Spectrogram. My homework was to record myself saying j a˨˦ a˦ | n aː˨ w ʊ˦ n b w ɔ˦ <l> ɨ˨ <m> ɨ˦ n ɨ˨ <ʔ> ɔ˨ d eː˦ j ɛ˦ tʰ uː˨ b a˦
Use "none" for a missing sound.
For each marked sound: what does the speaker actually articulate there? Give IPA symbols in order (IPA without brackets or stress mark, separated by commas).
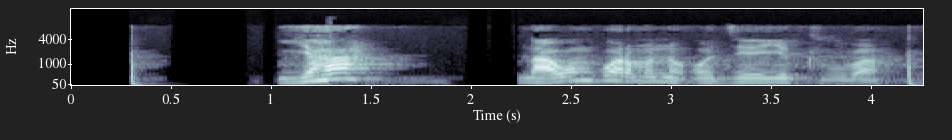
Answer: ɾ, m, ʔ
